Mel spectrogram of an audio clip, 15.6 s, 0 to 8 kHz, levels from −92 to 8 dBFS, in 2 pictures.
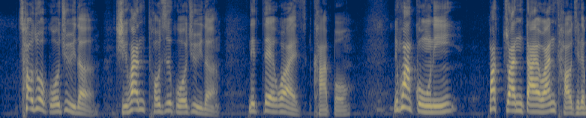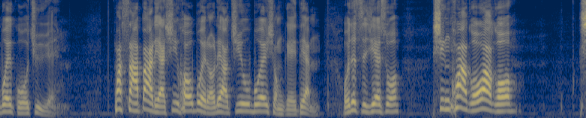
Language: Chinese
